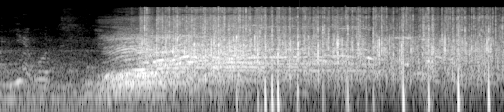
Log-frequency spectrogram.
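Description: A crowd of children cheers and shouts loudly.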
